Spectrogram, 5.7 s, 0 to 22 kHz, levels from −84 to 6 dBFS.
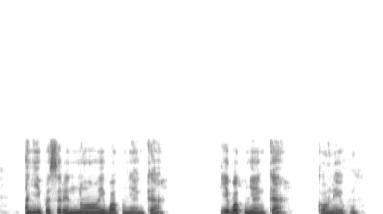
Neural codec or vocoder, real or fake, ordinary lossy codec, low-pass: codec, 16 kHz, 16 kbps, FunCodec, trained on Chinese and English, 50 frames a second; fake; none; none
